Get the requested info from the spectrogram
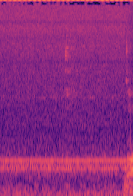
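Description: Steady background hum: a low rumble with a constant mid-pitched tone, like a fan or ventilation unit running in the room.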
